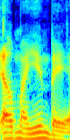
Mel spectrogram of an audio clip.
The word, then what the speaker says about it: El Mayimbe: When Jeffrey Bright played Dominican, most ignorantly, by the way, that's where El Mayimbe comes from because he said it incorrectly in the movie. And it's like, it's El Mayimbe, asshole.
